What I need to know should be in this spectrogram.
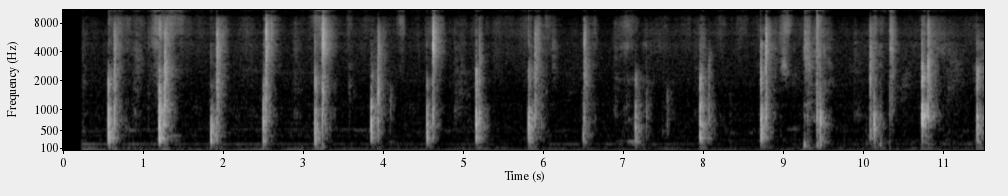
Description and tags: Walking in heels
I put on my heels and I went for a walk.
Recorded from Huawei P40 Lite.
heels, shoes, sound, walking, woman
